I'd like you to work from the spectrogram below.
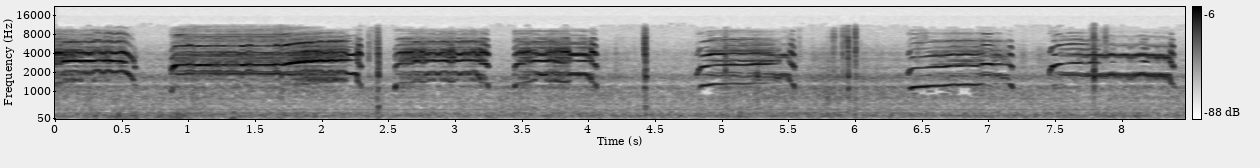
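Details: Peregrine falcons at Karlsruhe, Germany, on 30 May 2010. Loud, harsh, strongly harmonic screaming notes come in bursts of half a second to over a second, about seven in sequence with short quiet gaps between them.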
